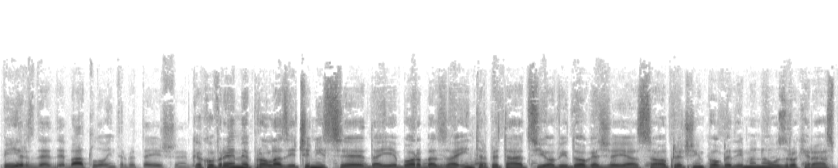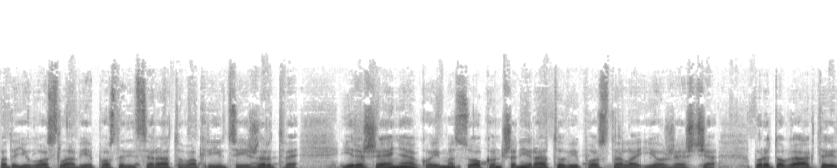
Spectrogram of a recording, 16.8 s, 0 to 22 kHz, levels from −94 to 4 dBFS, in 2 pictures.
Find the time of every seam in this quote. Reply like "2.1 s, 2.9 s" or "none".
10.4 s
